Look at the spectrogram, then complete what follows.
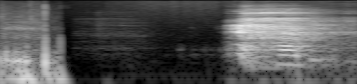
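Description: A harsh cough from a male with a bad cough, in two bursts: a short, sharp one, then a pause of silence, followed by a longer, rough, breathy hack with no talking.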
